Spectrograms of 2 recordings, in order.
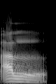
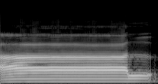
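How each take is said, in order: First: The first vowel is short and runs into the l. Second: The first vowel is stretched long before the l. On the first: The speaker calls it wrong. "এটা হলে ভুল হবে" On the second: The speaker calls it right. "আ আগে টান"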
